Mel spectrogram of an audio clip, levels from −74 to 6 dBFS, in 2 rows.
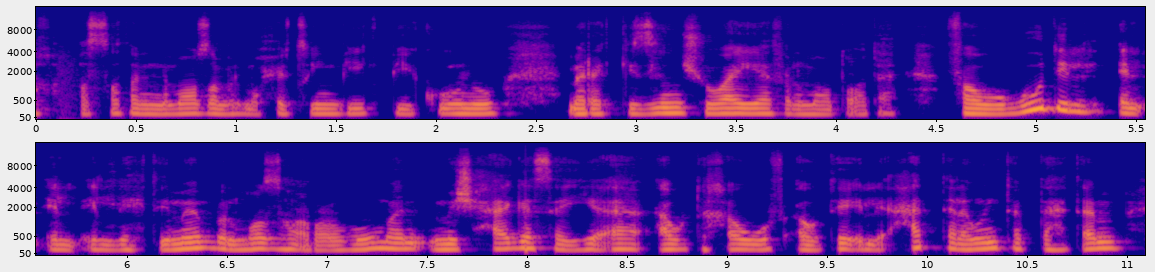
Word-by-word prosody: خاصّةً 130 Hz, -, -6 dB
إنّ 120 Hz, -2 st, 0 dB
مُعظم 125 Hz, 0 st, 0 dB
المحيطين 125 Hz, +1 st, -4 dB
بيك 125 Hz, +1 st, -6 dB
بيكونوا 125 Hz, +2 st, 0 dB, 0.4 s
مركّزين 125 Hz, +2 st, +1 dB
شُويّة 130 Hz, -1 st, +3 dB
في 130 Hz, -2 st, -7 dB
الموضوع 115 Hz, -1 st, -4 dB
ده، 125 Hz, +1 st, -12 dB, 0.2 s
فوجود 130 Hz, -, +4 dB
ال 175 Hz, -3 st, +1 dB
ال 130 Hz, -1 st, -1 dB
ال 125 Hz, -1 st, -3 dB
الاهتمام 125 Hz, +6 st, +1 dB
بالمظهر 140 Hz, -2 st, 0 dB
عُمومًا 145 Hz, +6 st, +1 dB
مش 130 Hz, 0 st, +4 dB
حاجة 150 Hz, +3 st, +1 dB
سيّئة 140 Hz, -1 st, 0 dB, 0.2 s
أو 135 Hz, 0 st, +2 dB
تخوّف 130 Hz, 0 st, -2 dB
أو 120 Hz, -2 st, -1 dB
تقلّق 130 Hz, 0 st, -2 dB
حتّى 170 Hz, -2 st, -2 dB
لو 135 Hz, +1 st, +3 dB
أنتَ 155 Hz, -1 st, +1 dB
بتهتمّ 145 Hz, +3 st, 0 dB
130 Hz, 155 wpm, -24 LUFS, 125-145 Hz, 0.4 s, فوجود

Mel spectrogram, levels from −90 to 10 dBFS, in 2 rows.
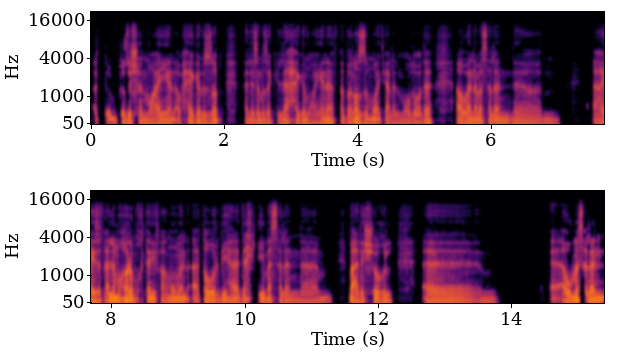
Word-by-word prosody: أتقدِّم 115 Hz, -, -4 dB
Position 110 Hz, +1 st, +2 dB
معيّن 100 Hz, +3 st, -1 dB
أو -, -, -4 dB
حاجة 115 Hz, -1 st, 0 dB
بالضبط، 115 Hz, +6 st, -1 dB, 0.3 s
فلازم 95 Hz, +3 st, -3 dB
أذاكر 95 Hz, 0 st, -5 dB
لها 100 Hz, +2 st, 0 dB
حاجة 100 Hz, 0 st, 0 dB
معيَّنة، 100 Hz, +4 st, -2 dB
فبانظَّم 105 Hz, -2 st, 0 dB
وقتي 110 Hz, -1 st, -1 dB
على 100 Hz, 0 st, -6 dB
الموضوع 100 Hz, +1 st, -5 dB
ده، 110 Hz, +3 st, -1 dB, 0.4 s
أو 100 Hz, 0 st, +2 dB
أنا 105 Hz, 0 st, +2 dB
مثلًا، 105 Hz, -2 st, -1 dB, 0.4 s
آمم، 100 Hz, 0 st, -10 dB, 0.5 s
عايز 100 Hz, +2 st, +3 dB
أتعلم 110 Hz, +2 st, +5 dB
مهارة 115 Hz, +2 st, +7 dB
مختلفة 105 Hz, 0 st, 0 dB
عمومًا، 110 Hz, +2 st, +1 dB
أطوَّر 105 Hz, -1 st, +2 dB
بيها 100 Hz, -2 st, +1 dB
دخلِي 100 Hz, +1 st, 0 dB
مثلًا، 100 Hz, 0 st, 0 dB, 0.4 s
آمم، 100 Hz, +3 st, -8 dB, 0.3 s
بعد 100 Hz, -1 st, +5 dB
الشُغل، 105 Hz, +1 st, +2 dB, 0.5 s
آمم، 105 Hz, -1 st, -2 dB, 0.8 s
آآ، -, -, 0 dB
أو 105 Hz, -1 st, +2 dB
مثلًا 115 Hz, 0 st, +5 dB
105 Hz, 140 wpm, -24 LUFS, 100-110 Hz, 0.8 s, مهارة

